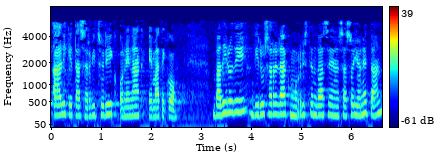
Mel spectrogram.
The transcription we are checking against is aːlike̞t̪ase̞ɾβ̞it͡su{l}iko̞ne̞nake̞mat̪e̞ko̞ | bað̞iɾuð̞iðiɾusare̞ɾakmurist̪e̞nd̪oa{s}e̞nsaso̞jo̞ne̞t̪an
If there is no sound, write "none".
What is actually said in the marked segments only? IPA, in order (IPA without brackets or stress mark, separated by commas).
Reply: ɾ, s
